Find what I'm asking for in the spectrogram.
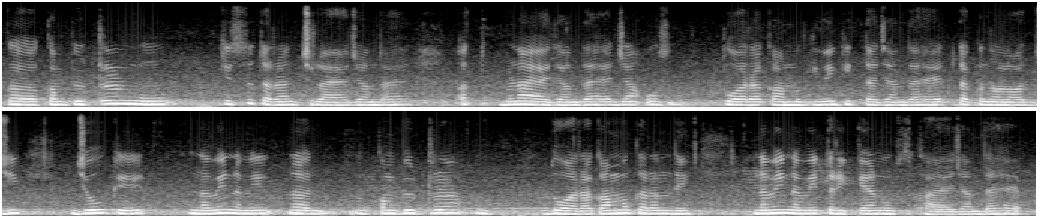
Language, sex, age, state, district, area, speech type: Punjabi, female, 18-30, Punjab, Muktsar, urban, spontaneous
